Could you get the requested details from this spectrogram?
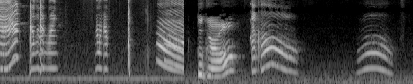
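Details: Talking pet parrot in a small room, giving a string of high, speech-like syllables with swooping rises and falls, some clipped and sharp, others longer and arched, ending in a soft rising-falling note; steady low hum underneath early on.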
